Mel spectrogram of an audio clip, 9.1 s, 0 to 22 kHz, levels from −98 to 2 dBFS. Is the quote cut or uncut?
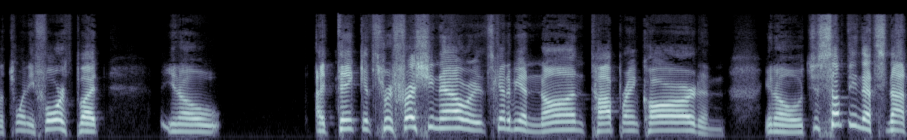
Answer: uncut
